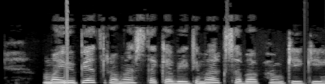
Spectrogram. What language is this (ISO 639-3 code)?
pus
